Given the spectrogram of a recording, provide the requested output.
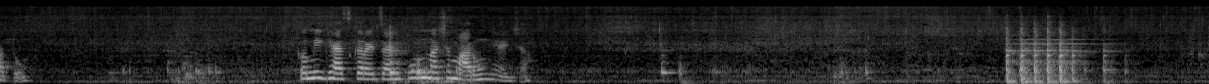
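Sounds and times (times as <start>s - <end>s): prawns sizzling in paste: 0.0s - 10.2s
spoon knocking and scraping pan: 1.0s - 2.5s, 3.8s - 4.8s, 6.6s - 7.4s, 8.2s - 12.0s.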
